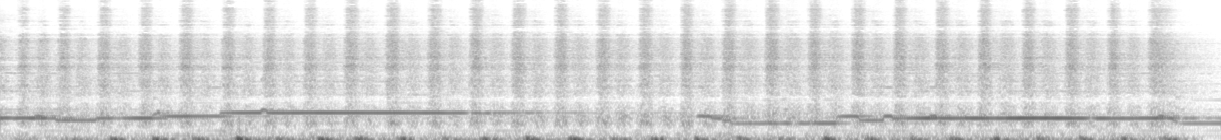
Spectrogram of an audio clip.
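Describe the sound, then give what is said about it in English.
Quick, forceful breaths in and out through the nose in a fire breathing exercise, a steady rhythmic huffing of two or three per second, continuing over a soft sustained tonal drone. “So breathe in and out quickly through your nose like this.”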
